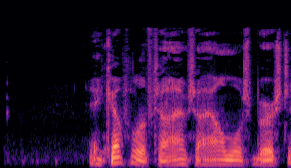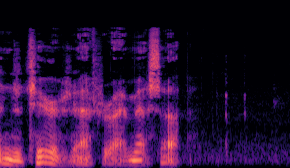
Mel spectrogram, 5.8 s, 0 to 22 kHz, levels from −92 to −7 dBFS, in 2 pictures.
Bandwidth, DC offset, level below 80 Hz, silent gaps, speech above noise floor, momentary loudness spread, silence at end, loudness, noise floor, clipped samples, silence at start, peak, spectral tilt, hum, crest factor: 11.5 kHz; under 0.1%; -68 dBFS; none; 37 dB; 6 LU; 1.1 s; -33 LUFS; -69 dBFS; under 0.1%; 0.9 s; -14 dBFS; -4.5 dB/octave; none; 22 dB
